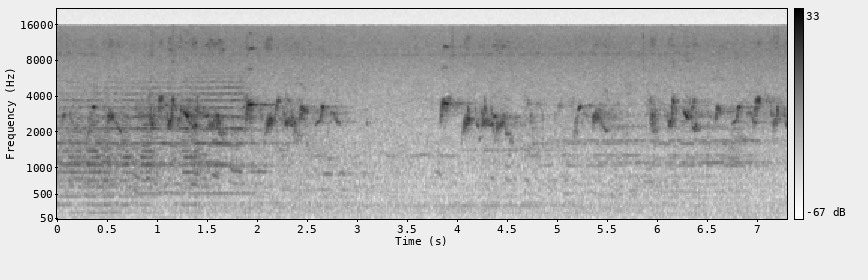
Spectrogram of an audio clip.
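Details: Song of a red-whiskered bulbul used in decoy trap fighting: bright, jumbled warbling phrases in two bursts separated by a short pause, notes rapid and chattering, with a faint humming tone behind.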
